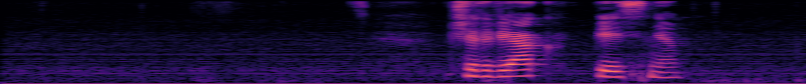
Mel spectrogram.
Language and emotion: Russian, neutral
